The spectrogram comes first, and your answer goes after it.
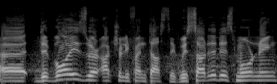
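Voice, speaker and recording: A man with an Italian accent at a fairly quick pace over noticeable background noise. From Italy. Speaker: school music teacher and brass band leader. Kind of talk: interview.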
